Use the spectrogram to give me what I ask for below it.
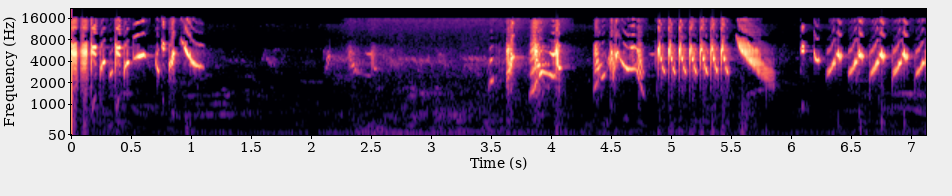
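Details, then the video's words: Goldfinch tiwawati song: bursts of lively twittering separated by a short quiet pause, then a fast run of repeated buzzy notes, a downslurred sweep and more bright chirps. "تغريد الحسون طيواواطي"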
